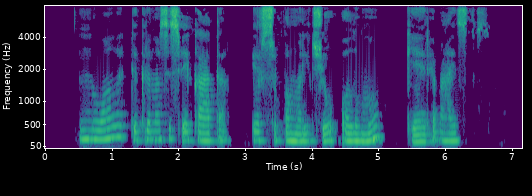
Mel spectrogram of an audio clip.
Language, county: Lithuanian, Vilnius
